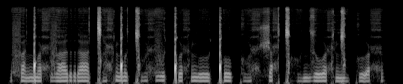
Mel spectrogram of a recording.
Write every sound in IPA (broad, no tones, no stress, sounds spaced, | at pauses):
f a ŋ͡ǃ ʊ ħ v a r aː ǀ ə̤ ħ ŋ͡ǃ ʊ ǀ ṳ ħ v ʊ ǃ u ħ ŋ ʊː ǃ o k o̤ ħ ʃ ə ħ ǀʰ o̤ n z oː ħ ŋ͡ǀ ṳ k ʊː ħ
